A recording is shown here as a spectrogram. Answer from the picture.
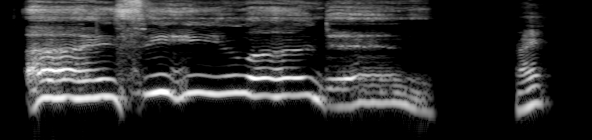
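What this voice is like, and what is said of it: Sexy, sultry singing voice. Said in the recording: “That was sexy. ... That was sexy voice.”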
